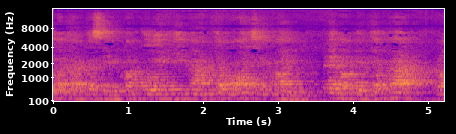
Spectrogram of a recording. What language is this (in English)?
Thai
